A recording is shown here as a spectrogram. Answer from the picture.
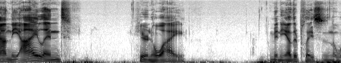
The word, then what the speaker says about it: Hawaii: Hawaii. That's how it's pronounced.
